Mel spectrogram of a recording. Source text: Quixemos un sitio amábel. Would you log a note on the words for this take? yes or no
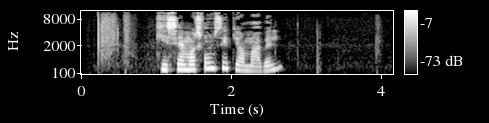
no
